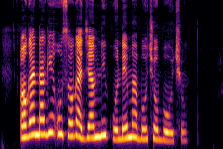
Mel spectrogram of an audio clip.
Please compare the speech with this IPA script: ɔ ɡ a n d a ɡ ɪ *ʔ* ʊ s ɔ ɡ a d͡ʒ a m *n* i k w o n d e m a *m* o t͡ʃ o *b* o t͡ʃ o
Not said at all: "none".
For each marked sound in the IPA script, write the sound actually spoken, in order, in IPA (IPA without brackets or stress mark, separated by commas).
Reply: ʔ, n, b, b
